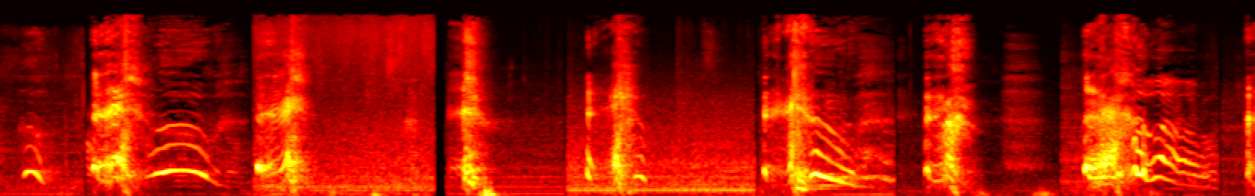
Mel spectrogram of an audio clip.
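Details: Several forceful sneezes in a row, each with a sharp vocal onset and a noisy burst of air.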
